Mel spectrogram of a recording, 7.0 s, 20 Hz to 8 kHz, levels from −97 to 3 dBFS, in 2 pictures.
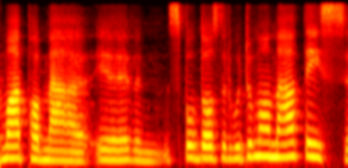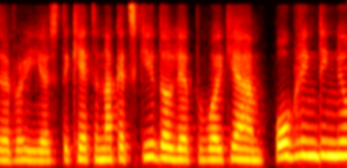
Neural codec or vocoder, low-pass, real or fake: codec, 16 kHz, 0.2 kbps, FocalCodec; 7.2 kHz; fake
